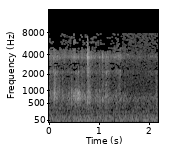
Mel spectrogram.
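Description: Faint handling sounds of paper and a marker on a tabletop: a soft rustle of paper shifting, with a few light clicks.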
